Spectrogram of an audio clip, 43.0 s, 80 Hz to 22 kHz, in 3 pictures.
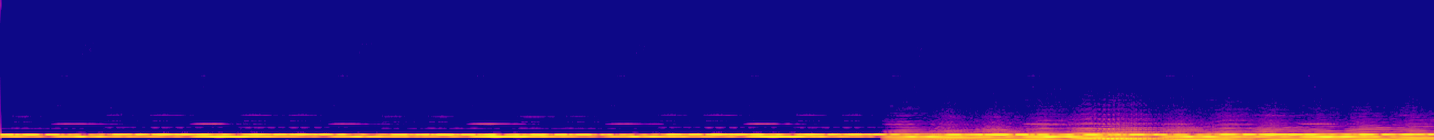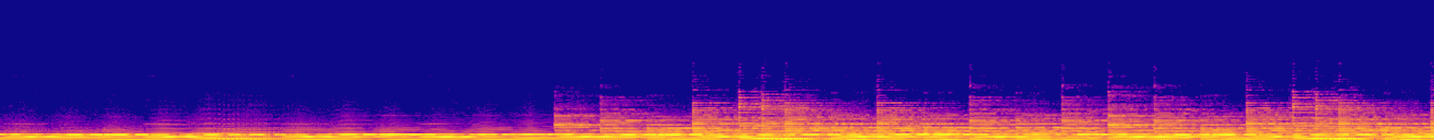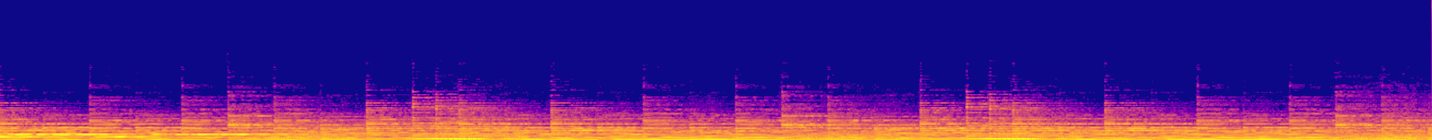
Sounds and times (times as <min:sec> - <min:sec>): Music: 0:00.0 - 0:43.0.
